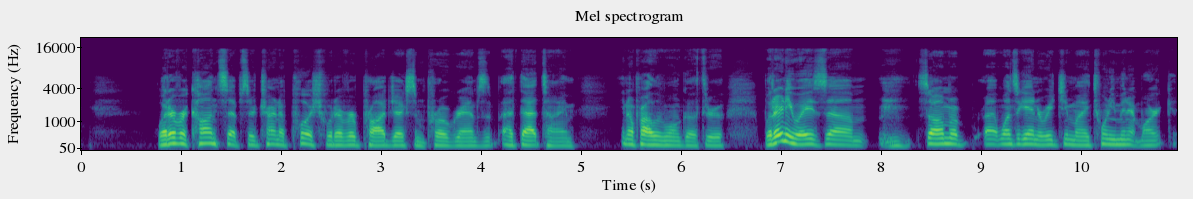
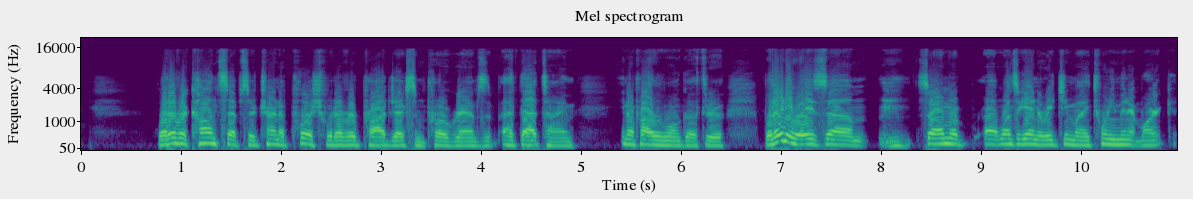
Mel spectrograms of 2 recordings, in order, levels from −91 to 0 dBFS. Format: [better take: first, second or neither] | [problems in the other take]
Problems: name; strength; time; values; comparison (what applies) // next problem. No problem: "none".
first | distortion; heavy; 7 dB below the speech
